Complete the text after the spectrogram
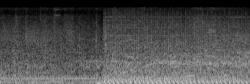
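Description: A car crashes into another vehicle with a loud bang.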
